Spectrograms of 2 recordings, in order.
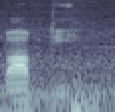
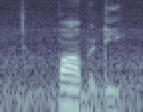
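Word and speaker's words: BOBBD: about 115 miles to babadi i call it bob d it's pronounced b-o-b-b-d bobody so uh once we get to about yeah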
